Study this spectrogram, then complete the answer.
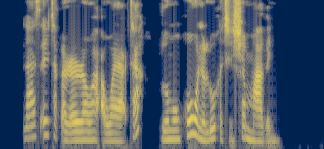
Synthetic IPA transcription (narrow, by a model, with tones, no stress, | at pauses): naː˦sʼa˦jtɐ˨kʼɐ˨ɽɐ˦ɽɐ˦waː˦ʔa̰˨wɐ˦ja̰ː˦˨ta˦ | doː˨mɪ˦ŋkʷoː˦wɐ˦˨ne˨loː˦kɐ˨t͡ʃɪ˦nʃɐ˦mːaː˦ɡɐ˨niː˦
